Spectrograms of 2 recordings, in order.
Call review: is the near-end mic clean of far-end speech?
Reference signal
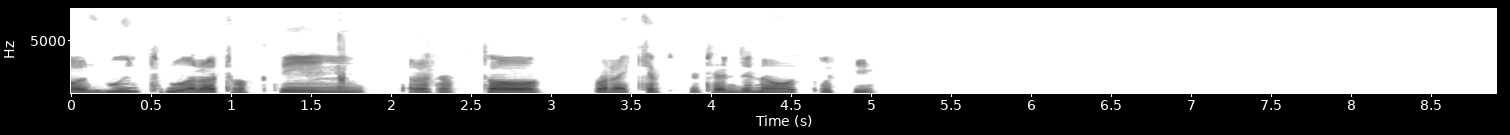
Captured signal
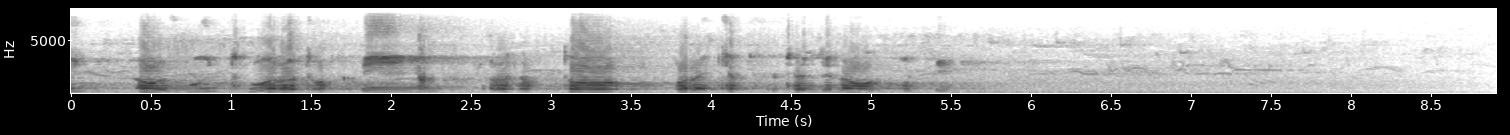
No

